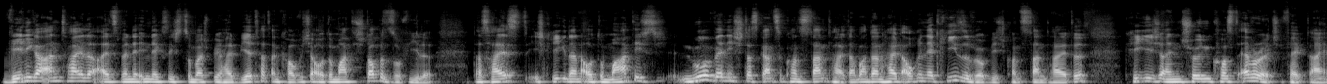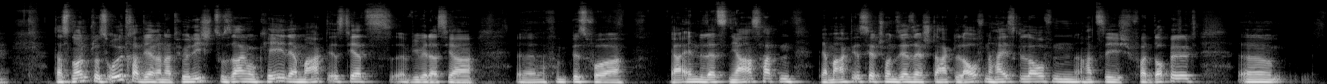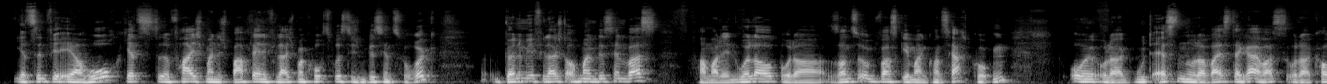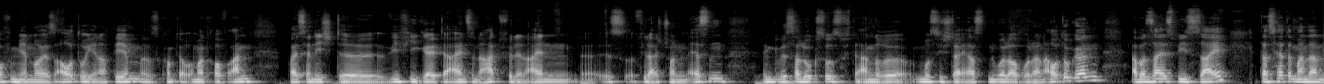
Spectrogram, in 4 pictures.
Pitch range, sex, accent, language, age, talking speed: 110-125 Hz, male, German, German, 30-49, 215 wpm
